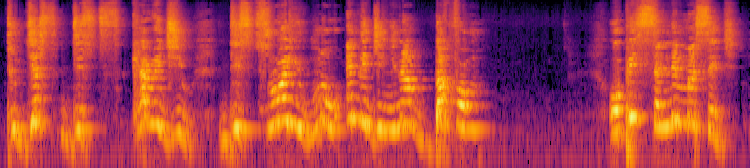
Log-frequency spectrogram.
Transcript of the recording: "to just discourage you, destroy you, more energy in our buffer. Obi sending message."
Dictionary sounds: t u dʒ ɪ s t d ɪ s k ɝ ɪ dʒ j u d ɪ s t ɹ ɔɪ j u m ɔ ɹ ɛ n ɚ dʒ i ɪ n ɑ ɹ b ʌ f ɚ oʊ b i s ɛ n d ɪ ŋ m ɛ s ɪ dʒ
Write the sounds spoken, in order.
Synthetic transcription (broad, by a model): t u dʒ ɪ s t d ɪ s k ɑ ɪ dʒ j u d ɪ s t ɹ ɔɪ j u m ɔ w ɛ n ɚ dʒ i ɪ n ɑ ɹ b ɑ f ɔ oʊ b i s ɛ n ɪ m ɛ s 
